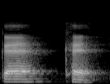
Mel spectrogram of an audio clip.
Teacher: इनमें केवल श्वास सांसों का प्रयोग हो रहा है, इसमें गूंज नहीं हो रही, तो इसलिए ये अघोष ध्वनियां हैं।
